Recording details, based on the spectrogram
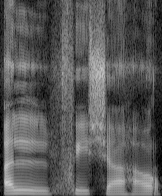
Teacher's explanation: من الف شہر، الفی، اس کو فی نہیں کرنا، اس کو لمبا ہرگز نہیں کرنا، الف شہر، اور شہر بھی آپ نے ایسے ادا کرنا ہے، ہا کی جزم اور را کی جزم ہی ظاہر ہو، یعنی ہا کے اوپر زبر نہیں لگانی، اس کو اکثر لوگ شہر پڑھتے ہیں، وہ غلط ہے۔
